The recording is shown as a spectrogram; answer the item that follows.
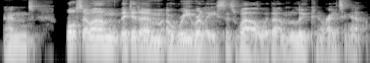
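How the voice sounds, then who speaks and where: A man's voice: on the low side, moderate pace. A man chatting casually as an interview guest, answering in a hesitant, understated way, recorded with an echoey, roomy sound. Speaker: podcast guest and audiobook narrator.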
